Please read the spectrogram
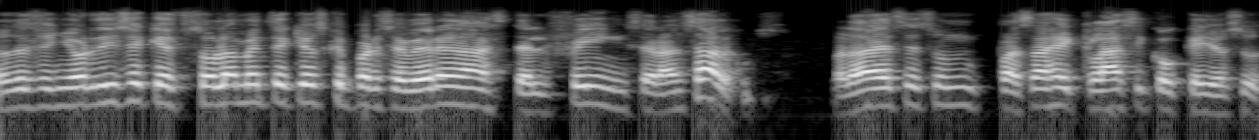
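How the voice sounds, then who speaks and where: A man's fairly quick, high-pitched speech with fairly even intonation and hardly any pauses. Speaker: pastor. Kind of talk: religious discussion. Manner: fast.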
